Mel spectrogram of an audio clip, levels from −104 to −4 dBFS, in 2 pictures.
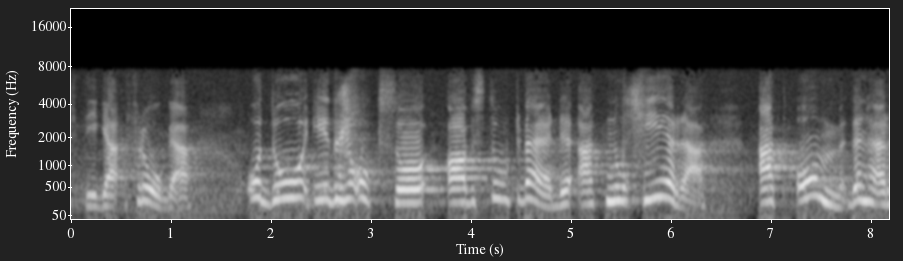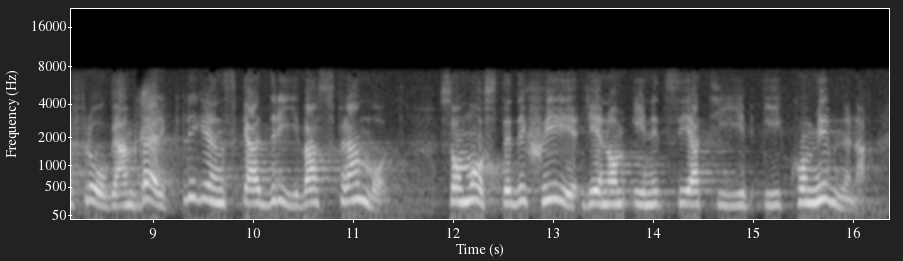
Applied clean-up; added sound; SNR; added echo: neural mask model Resemble Enhance denoiser.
